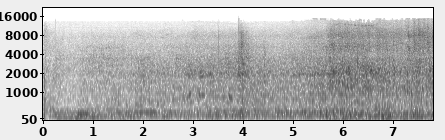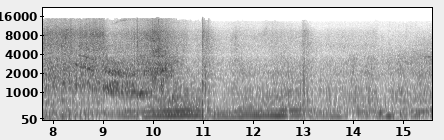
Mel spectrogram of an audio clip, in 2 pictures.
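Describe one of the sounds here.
A turbocharged rally car accelerates hard uphill through the gears.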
